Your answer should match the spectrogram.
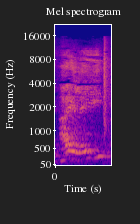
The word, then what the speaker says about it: Eilidh: acoustic night, well, at the barn welcome, to Eilidh, that's the way you pronounce it, Eilidh Patterson.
